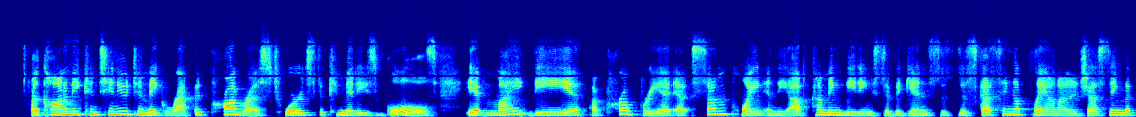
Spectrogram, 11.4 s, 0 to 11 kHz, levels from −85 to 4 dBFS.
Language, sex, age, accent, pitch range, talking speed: English, female, 40-59, American, 185-230 Hz, 155 wpm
